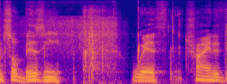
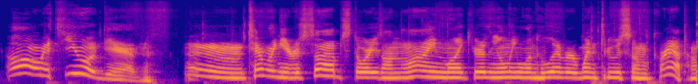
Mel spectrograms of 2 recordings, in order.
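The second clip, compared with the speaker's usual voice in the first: much higher, slow and snide chicken; sassy chicken voice; 9 semitones higher than usual. Acted. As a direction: play the sarcastic chicken talking back. Voicing the back-talking chicken.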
